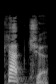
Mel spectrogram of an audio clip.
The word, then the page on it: capture: anglais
